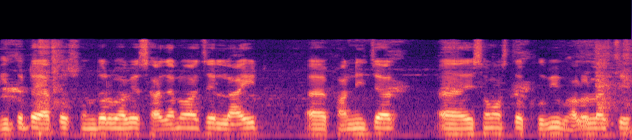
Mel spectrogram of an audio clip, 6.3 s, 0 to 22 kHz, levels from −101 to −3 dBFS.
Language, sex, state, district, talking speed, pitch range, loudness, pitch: Bengali, male, West Bengal, Kolkata, 140 wpm, 115-125 Hz, -16 LUFS, 120 Hz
